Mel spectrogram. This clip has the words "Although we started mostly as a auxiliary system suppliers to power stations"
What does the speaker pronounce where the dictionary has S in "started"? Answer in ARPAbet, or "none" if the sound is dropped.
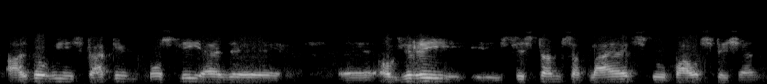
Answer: S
